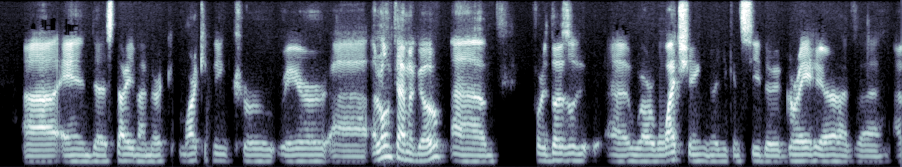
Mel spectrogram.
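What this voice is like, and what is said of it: French-accented English. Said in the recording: “originally from France ... as people can hear probably, I grew up in France”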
